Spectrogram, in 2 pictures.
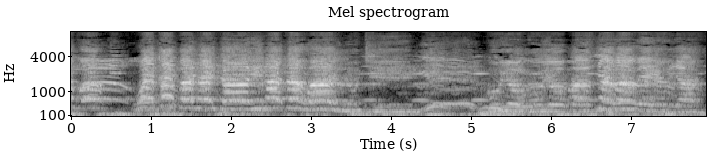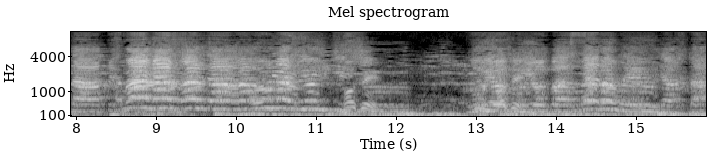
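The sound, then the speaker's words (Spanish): A large crowd of protesters chanting at mass marches in Juliaca and Puno, demanding the president's resignation. Many loud voices rise and fall in repeated rhythmic phrases, with brief pauses between chants. “Las calles de Juliaca y de la ciudad de Puno fueron escenario de multitudinarias marchas. Los familiares de los fallecidos se desplazaron con las fotos de las víctimas, mientras que otros exigían con cantos la renuncia de Dina Boluarte”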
